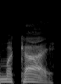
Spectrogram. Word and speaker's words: MacKay: you'll always be peter makai yeah the makai is the proper pronunciation in the highlands somehow it got uh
